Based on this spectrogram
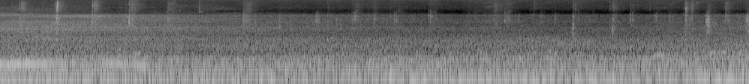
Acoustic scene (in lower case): street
